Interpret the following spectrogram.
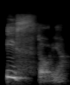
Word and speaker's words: historia: chemica historia at times the historia they aspirate the h and is the h is never pronounced in spanish it's historia some candidates repeated the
